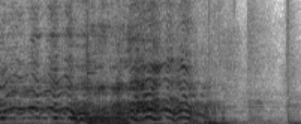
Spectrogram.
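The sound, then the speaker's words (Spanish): A horse neighs in a loud, shaky whinny with a strong, wavering tone that lasts over a second before cutting off into near silence. “Mi pregunta es por qué siempre te ponen un caballo.”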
